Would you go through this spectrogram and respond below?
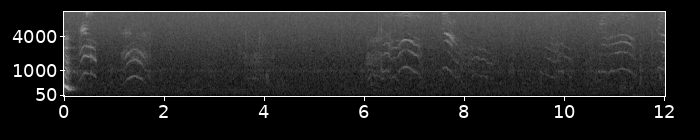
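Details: Newborn rescue kittens, Gipsy and Cream, on their third day of care, losing weight and hand-fed formula every two hours indoors: thin, high arched mews with rising-falling harmonics, a cluster early, then scattered cries at intervals over a quiet background.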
